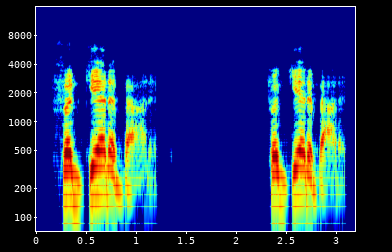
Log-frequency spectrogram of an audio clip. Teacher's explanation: But when you go to forget about it, and you're running those together, that T drops and disappears.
